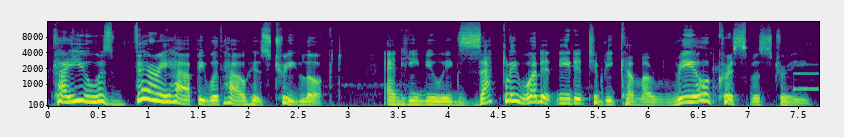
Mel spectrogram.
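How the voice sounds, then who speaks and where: A woman narrating a preschool cartoon like a kindly storybook reader for small children. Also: fairly low pitch.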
